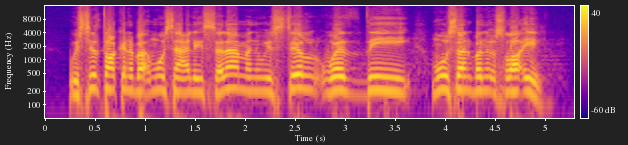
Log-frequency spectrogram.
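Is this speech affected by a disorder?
No.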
